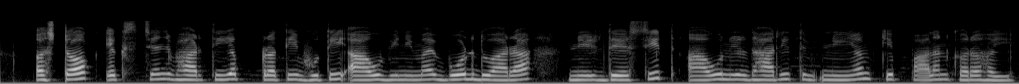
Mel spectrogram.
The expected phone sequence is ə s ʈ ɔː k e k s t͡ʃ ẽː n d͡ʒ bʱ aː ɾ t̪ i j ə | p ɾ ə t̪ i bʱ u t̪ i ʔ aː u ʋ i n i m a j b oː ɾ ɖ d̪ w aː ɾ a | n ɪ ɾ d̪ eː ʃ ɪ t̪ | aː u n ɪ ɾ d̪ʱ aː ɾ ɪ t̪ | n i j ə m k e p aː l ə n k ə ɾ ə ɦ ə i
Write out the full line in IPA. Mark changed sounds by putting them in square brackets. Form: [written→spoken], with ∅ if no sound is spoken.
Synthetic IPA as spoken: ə s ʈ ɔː k e k s t͡ʃ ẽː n d͡ʒ bʱ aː ɾ t̪ i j ə | p ɾ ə t̪ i bʱ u t̪ i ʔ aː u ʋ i n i m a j b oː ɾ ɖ d̪ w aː ɾ a | n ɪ ɾ d̪ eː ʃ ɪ t̪ | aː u n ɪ ɾ d̪ʱ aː ɾ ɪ t̪ | n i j ə m k e p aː l ə n k ə ɾ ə ɦ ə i

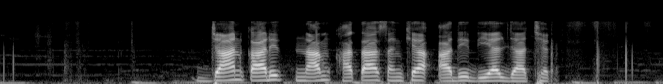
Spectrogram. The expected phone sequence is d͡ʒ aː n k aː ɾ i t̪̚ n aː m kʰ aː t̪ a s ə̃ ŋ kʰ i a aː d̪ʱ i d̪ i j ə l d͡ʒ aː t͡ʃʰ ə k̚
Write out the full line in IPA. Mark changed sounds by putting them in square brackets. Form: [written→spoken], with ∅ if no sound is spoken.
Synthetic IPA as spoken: d͡ʒ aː n k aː ɾ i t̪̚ n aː m kʰ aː t̪ a s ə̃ ŋ kʰ [i→j] a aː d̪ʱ i d̪ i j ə l d͡ʒ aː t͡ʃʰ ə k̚

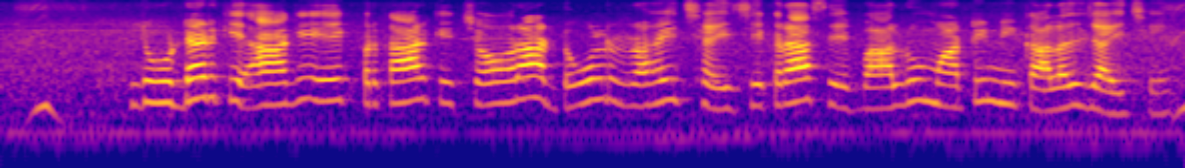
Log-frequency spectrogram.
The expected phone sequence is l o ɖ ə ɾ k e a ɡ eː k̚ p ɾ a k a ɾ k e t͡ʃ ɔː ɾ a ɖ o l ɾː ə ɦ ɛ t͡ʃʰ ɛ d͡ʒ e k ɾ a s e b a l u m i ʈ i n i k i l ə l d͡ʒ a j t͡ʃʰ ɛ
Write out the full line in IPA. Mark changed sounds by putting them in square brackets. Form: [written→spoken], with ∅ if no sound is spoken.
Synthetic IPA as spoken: l o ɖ ə ɾ k e a ɡ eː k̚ p ɾ [a→ə] k a ɾ k e t͡ʃ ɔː ɾ a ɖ o l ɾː ə ɦ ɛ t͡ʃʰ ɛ d͡ʒ e k ɾ a s e b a l u m [i→a] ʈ i n i k [i→a] l ə l d͡ʒ a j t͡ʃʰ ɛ

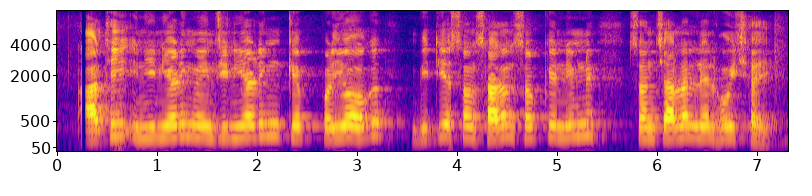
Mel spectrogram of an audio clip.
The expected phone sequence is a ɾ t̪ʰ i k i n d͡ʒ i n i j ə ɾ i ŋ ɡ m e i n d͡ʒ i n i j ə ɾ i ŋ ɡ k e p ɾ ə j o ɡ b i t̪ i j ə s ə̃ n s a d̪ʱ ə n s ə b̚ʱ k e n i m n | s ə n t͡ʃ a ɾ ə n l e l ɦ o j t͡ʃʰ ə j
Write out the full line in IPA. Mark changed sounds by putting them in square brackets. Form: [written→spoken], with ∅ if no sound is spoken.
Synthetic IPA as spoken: a ɾ t̪ʰ i k i n d͡ʒ i n i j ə ɾ i ŋ ɡ m e i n d͡ʒ i n i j ə ɾ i ŋ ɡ k e p ɾ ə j o ɡ b i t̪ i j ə s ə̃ n s a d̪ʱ ə n s ə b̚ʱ k e n i m n | s ə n t͡ʃ a [ɾ→l] ə n l e l ɦ o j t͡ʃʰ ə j

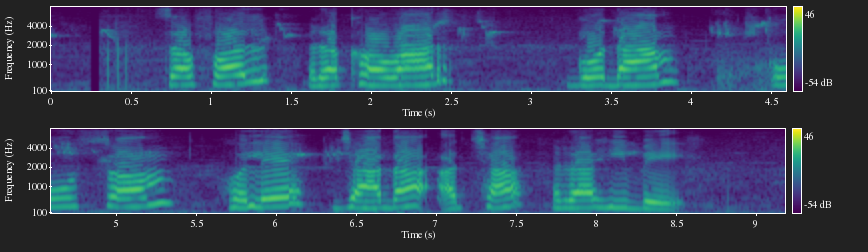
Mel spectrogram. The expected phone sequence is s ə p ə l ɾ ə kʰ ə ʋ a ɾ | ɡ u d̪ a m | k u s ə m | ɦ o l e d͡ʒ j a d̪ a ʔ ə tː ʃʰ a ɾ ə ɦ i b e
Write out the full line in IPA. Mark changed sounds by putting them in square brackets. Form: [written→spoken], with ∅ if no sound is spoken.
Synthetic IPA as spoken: s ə [p→pʰ] ə l ɾ ə kʰ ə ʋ a ɾ | ɡ [u→o] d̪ a m | k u s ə m | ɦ o l e d͡ʒ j a d̪ a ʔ ə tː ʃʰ a ɾ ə ɦ i b e

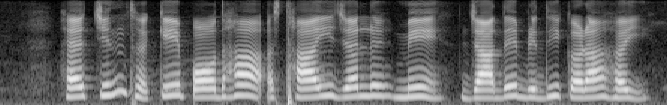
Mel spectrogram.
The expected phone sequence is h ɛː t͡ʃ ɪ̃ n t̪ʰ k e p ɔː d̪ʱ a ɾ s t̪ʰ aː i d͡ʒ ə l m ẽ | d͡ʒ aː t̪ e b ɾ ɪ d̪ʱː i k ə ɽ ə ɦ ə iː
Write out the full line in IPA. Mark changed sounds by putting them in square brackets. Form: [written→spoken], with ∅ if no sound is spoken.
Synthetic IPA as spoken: h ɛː t͡ʃ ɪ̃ n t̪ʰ k e p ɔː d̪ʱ a [ɾ→∅] s t̪ʰ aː i d͡ʒ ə l m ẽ | d͡ʒ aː [t̪→d̪] e b ɾ ɪ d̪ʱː i k ə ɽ [ə→a] ɦ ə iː

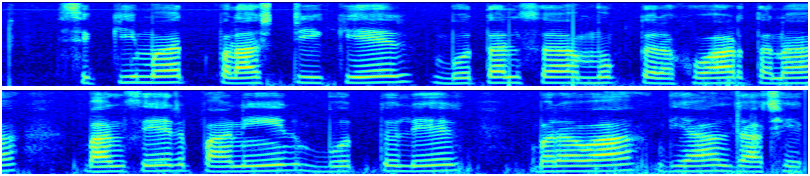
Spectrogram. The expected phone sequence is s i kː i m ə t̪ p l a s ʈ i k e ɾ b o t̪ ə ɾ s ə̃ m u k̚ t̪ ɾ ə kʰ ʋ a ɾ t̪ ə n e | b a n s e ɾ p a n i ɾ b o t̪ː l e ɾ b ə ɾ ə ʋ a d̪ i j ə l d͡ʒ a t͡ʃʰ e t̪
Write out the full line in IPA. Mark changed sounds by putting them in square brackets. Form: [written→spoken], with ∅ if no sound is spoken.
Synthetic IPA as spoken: s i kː i m ə t̪ p l a s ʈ i k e ɾ b o t̪ ə [ɾ→l] s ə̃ m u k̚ t̪ ɾ ə kʰ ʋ a ɾ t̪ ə n [e→a] | b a n s e ɾ p a n i ɾ b o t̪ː l e ɾ b ə ɾ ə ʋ a d̪ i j [ə→a] l d͡ʒ a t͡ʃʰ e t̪

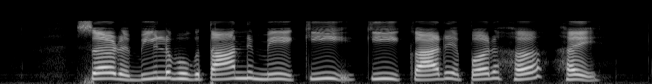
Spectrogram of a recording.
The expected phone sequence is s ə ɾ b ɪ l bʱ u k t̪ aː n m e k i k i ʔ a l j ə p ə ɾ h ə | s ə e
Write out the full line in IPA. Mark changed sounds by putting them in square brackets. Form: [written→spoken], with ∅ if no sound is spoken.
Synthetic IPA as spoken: s ə ɾ b [ɪ→i] l bʱ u [k→ɡ] t̪ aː n m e k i k i [ʔ→k] a [l→ɾ] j ə p ə ɾ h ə | [s→h] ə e

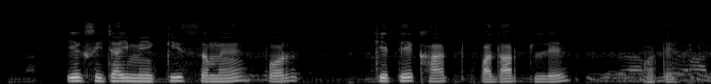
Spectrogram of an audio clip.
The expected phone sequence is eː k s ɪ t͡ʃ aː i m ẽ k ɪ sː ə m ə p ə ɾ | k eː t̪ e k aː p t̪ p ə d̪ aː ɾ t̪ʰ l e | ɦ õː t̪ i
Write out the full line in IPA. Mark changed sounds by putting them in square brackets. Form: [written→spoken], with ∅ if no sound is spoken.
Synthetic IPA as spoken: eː k s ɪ t͡ʃ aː i m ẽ k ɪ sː ə m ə p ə ɾ | k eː t̪ e [k→kʰ] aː [p→∅] t̪ p ə d̪ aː ɾ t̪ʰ l e | ɦ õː t̪ [i→e]

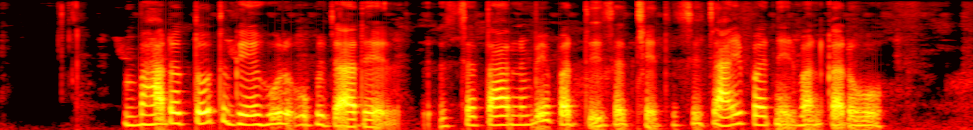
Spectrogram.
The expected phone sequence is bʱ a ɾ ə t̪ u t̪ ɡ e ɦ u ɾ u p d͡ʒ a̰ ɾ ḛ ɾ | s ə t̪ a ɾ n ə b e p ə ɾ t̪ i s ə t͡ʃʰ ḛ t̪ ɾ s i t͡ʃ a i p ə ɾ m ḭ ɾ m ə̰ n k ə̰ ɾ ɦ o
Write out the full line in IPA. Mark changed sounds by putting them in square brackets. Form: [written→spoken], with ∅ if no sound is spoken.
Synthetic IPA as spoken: bʱ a ɾ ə t̪ [u→o] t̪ ɡ e ɦ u ɾ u p d͡ʒ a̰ ɾ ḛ ɾ | s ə t̪ a ɾ n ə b e p ə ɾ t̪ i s ə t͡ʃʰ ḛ t̪ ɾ s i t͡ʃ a i p ə ɾ [m→n] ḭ ɾ m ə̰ n k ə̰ ɾ ɦ o

